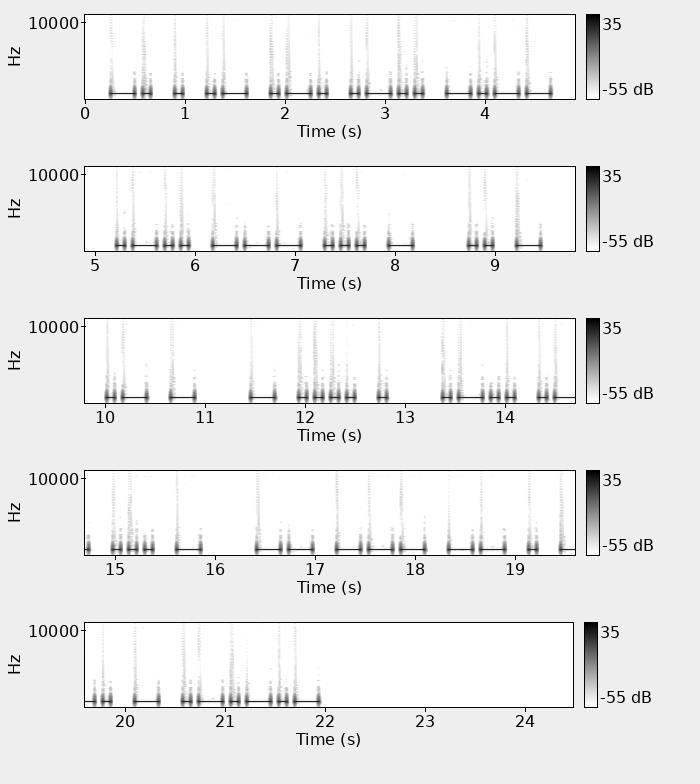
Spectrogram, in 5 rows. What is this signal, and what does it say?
Morse code, heard as a keyed tone, about 15 wpm, 700 Hz. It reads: NEARLY LOST IT AT THE LAST MOMENT.
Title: Sentences from Top 1400 Words 15wpm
